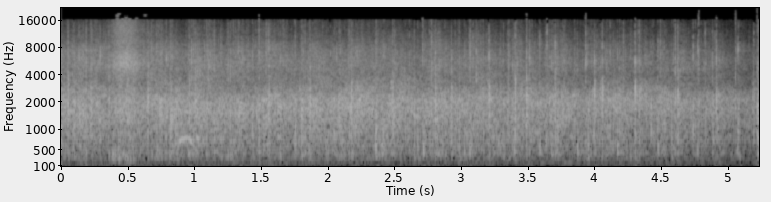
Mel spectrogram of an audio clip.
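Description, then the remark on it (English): An audience applauding: dense, sustained clapping from many hands fills the whole stretch at a steady, fairly loud level before easing slightly at the end. “You need to clap for that.”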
